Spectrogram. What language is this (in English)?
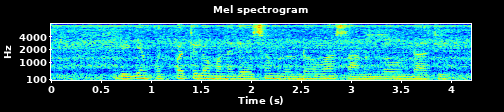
Telugu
